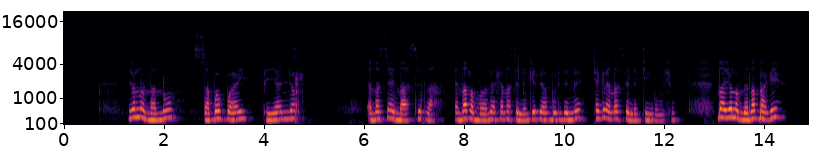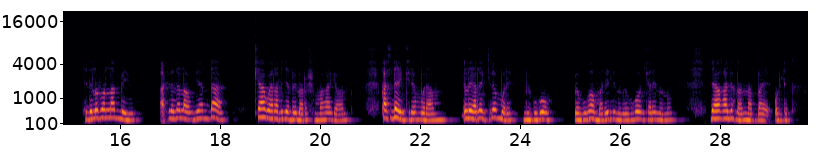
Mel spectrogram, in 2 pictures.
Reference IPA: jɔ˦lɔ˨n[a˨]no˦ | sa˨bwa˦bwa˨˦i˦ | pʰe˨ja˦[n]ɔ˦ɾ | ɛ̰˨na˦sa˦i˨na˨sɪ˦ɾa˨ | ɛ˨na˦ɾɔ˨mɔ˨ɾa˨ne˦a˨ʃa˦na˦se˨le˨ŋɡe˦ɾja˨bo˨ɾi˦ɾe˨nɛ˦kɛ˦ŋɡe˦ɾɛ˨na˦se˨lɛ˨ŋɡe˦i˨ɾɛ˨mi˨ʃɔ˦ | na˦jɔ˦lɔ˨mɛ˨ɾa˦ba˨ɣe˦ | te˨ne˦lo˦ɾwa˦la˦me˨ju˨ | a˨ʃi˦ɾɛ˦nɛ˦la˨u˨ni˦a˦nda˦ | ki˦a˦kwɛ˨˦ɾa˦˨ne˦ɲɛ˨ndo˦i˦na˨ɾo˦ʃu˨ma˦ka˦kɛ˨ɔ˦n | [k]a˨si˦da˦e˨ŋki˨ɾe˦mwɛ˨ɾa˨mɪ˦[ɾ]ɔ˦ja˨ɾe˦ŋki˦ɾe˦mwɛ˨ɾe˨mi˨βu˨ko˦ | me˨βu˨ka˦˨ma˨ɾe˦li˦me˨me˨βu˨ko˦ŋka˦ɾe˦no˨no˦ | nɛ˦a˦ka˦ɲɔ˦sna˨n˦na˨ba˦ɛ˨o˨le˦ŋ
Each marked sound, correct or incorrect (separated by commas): correct, incorrect, correct, incorrect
